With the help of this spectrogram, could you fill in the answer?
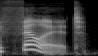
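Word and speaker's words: fillet: here's a fun example most of us in the US say filt a lot like French without pronouncing the T however in Australia the word is fully assimilated into Australian English they say fill it plus you most likely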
